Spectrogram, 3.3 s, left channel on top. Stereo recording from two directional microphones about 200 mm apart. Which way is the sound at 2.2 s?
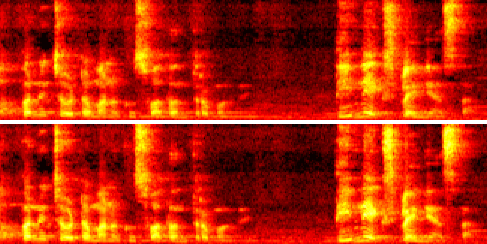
Centre (ahead or behind).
